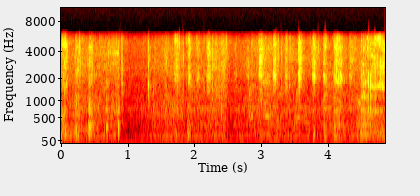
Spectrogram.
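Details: A corgi attacking an air pump makes a string of excited growls, grunts and yips in quick bursts.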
